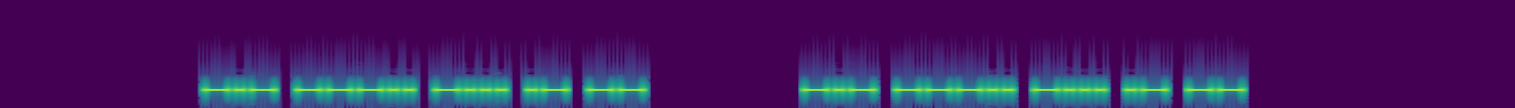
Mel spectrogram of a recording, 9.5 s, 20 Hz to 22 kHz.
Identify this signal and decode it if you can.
Morse code, heard as a keyed tone, about 25 wpm, 700 Hz. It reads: K8BAM K8BAM
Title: USA Call Signs - 5 Characters - Repeated 2x - 25wpm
